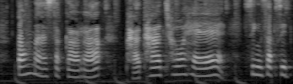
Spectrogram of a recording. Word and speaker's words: ช่อแฮ: ธาตุ ช่อแฮ ผม ว่า เขียน เป็น อักษร ธรรม ว่า ช่อ แฮ และ ช่อ แล ซึ่ง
